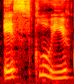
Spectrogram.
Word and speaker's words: excluir: Só um detalhe para essa pronúncia que você não vai falar excluir com som de S. Aqui a gente está falando ex, como na palavra táxi. Então, excluir, ok?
